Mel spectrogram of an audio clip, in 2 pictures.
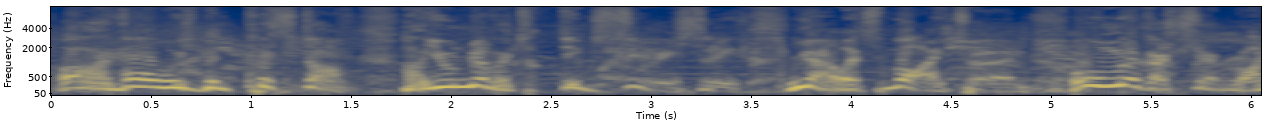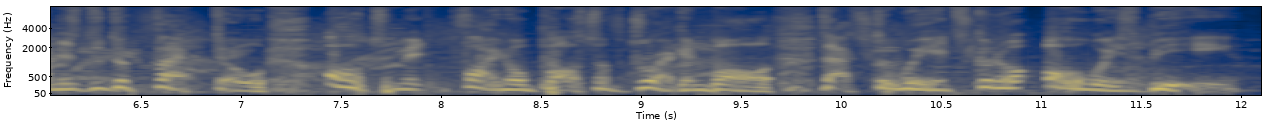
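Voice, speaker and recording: A vengeful dragon final boss from a video game, acted out by a man, theatrical and taunting. The voice is gravelly and swings widely in pitch over faint game music. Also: big pitch swings, normal speed, hardly any pauses, a little mellow. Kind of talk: improvised video game villain role-play.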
